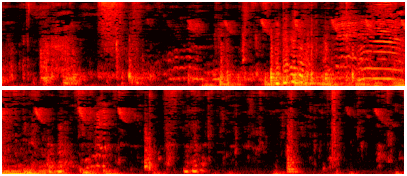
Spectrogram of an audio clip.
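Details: Goat during the birth of two kids, letting out a drawn, quavering bleat midway, surrounded by low background rumble, scattered clicks and thin high chirping.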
